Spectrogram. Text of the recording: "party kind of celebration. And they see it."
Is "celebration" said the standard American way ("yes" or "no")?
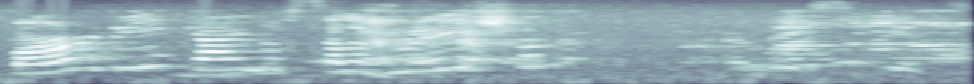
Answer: no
